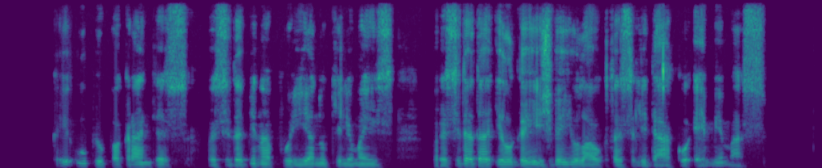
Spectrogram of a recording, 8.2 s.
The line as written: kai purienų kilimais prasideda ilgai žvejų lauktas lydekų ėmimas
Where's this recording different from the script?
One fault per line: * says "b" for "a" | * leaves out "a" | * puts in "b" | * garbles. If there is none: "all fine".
* puts in "upių pakrantės pasidabina"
